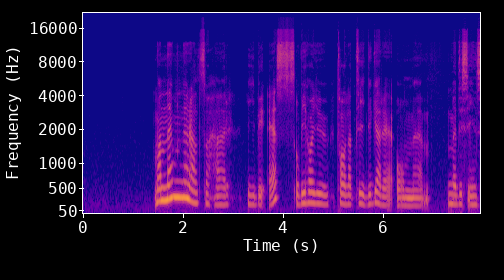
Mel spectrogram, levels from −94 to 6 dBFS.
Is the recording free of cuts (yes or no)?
yes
